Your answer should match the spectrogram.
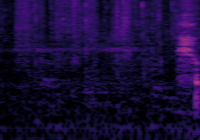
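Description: Faint rustling and crinkling of thin tissue and printed papers as hands sort through a stack of them.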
